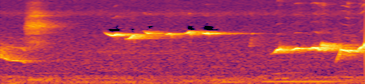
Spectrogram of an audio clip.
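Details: Common iora from Indonesia, a cage bird: a quiet slurred note, then a long, thin, slightly wavering whistle, followed by a lower whistled phrase that steps upward.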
